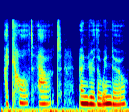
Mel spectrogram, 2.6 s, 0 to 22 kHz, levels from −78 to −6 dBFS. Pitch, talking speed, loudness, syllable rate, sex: 215 Hz, 140 wpm, -14 LUFS, 4.7 syllables/s, female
